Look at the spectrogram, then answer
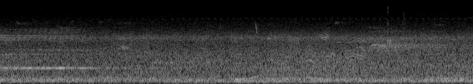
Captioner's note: birds chirping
